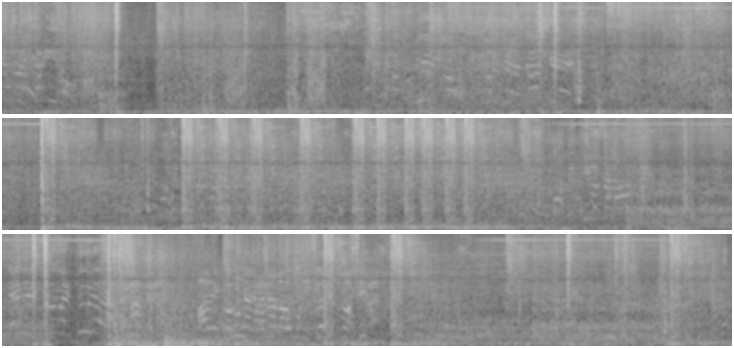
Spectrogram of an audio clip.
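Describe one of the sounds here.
A rifle fires loud shots in bursts.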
